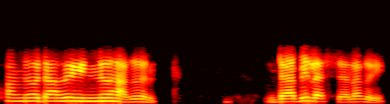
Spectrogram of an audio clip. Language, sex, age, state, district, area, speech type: Bodo, female, 30-45, Assam, Baksa, rural, conversation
